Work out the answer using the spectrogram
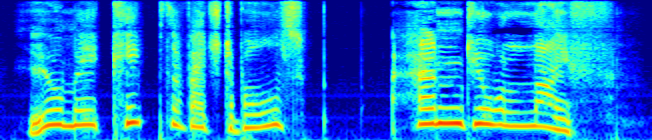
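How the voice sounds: A croaky, high-pitched put-on character voice speaks at a fairly slow pace.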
